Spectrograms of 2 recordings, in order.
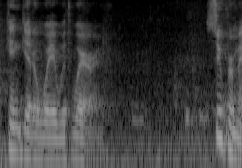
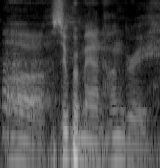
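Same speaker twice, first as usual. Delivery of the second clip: stoned Superman; 7 semitones lower, 6 dB quieter than usual. Acted. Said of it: "strung out on marijuana".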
